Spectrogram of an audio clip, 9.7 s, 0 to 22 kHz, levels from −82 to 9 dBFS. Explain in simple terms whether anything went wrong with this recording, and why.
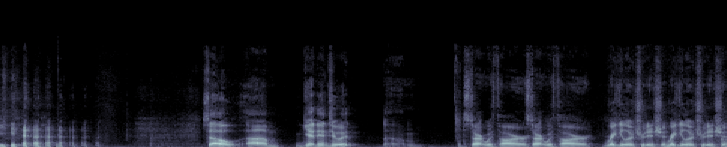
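Doubled audio track from 7.0 s to the end: the speech repeats about as loudly, roughly seven tenths of a second late, likely from a second, slower recording path.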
